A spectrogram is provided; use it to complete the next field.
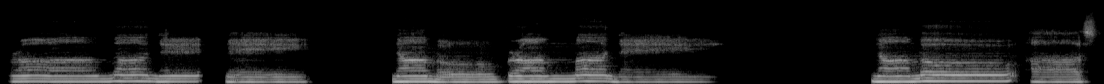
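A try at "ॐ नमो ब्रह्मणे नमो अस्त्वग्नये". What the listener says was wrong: In astvagnaye, ast is in the middle. You went down.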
